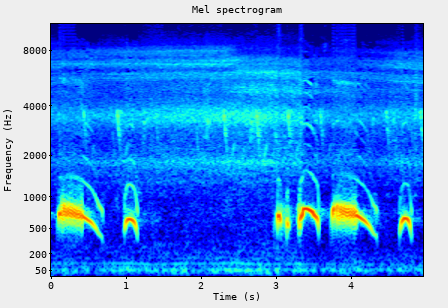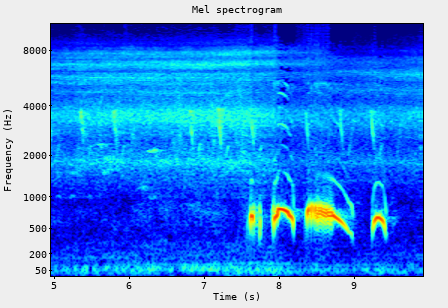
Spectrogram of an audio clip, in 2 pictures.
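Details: Decoy spotted dove cooing in the Đồng Rặc voice style to stir other doves to coo: three repeated phrases, each a clipped opening note, a rounded coo, a long falling drawn-out coo and a brief final note, separated by quiet pauses.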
